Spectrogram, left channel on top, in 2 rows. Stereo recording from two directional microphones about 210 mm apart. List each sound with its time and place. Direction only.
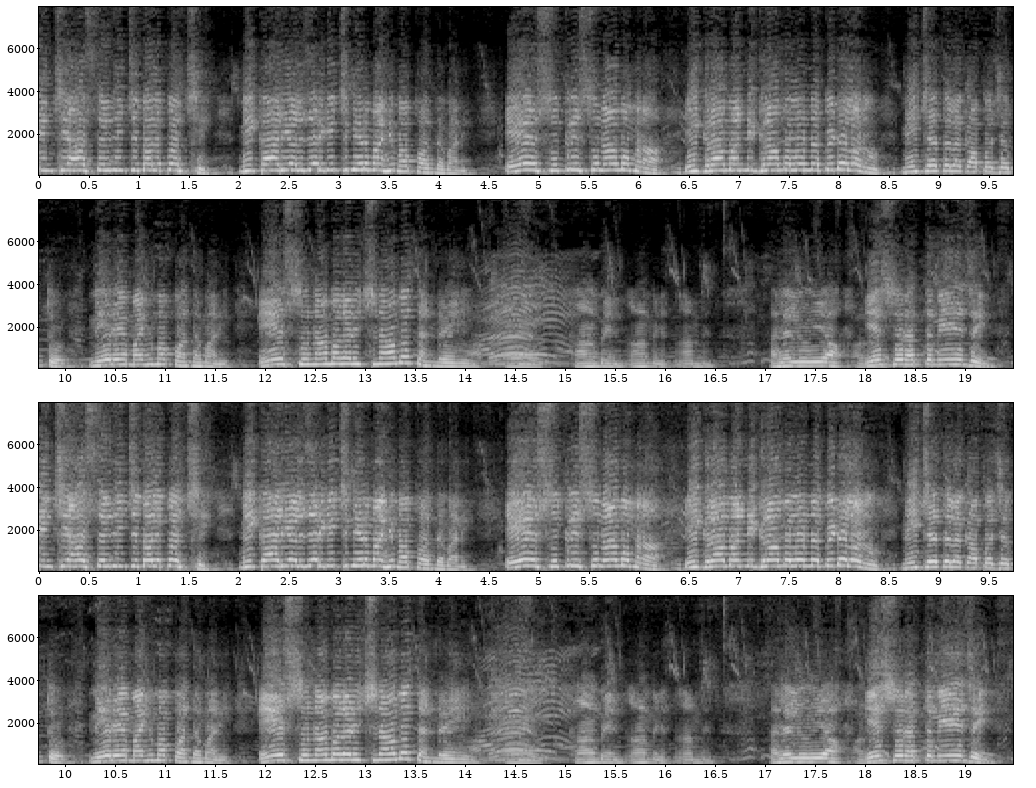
0.0 s a man's voice: 45° left (ahead or behind)
14.4 s a man's voice: centre (ahead or behind)
15.1 s a man's voice: 45° left (ahead or behind)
